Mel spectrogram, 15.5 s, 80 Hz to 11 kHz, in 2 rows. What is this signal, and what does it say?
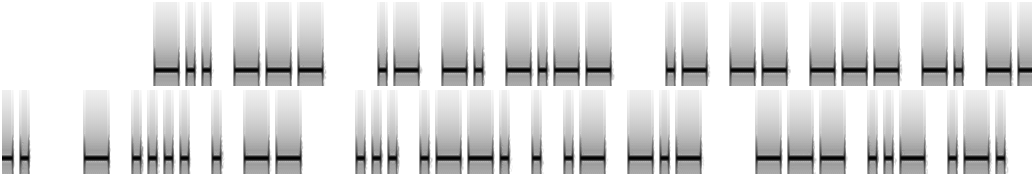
Morse code, heard as a keyed tone, about 20 wpm, 700 Hz. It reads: DO ANY AMONG THEM SPEAK OUR
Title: Sentences from Top 1100 Words 20wpm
